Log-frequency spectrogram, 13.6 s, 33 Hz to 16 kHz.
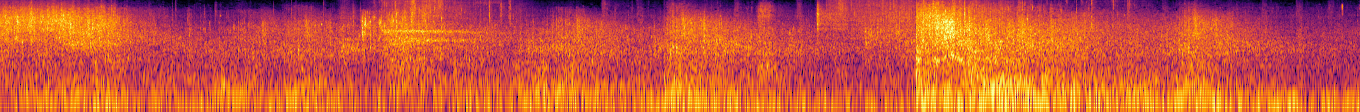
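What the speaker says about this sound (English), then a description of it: "Shadow bombs can be used to destroy corruption." A shadow bomb blows up in Darksiders 2, a deep rumbling boom that swells through a dense, continuous wash of game noise and jumps louder partway through, with no talking over it.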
